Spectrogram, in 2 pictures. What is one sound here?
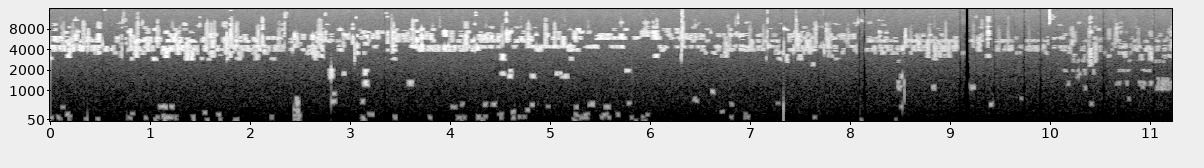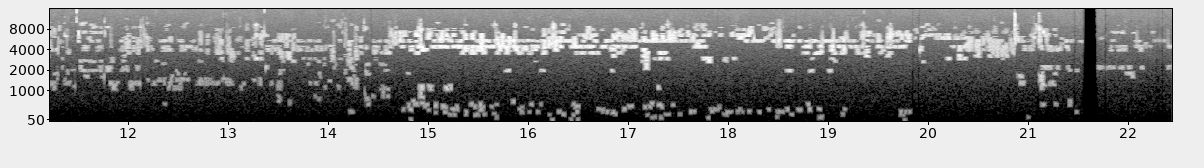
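Rackets strike a shuttlecock back and forth.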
